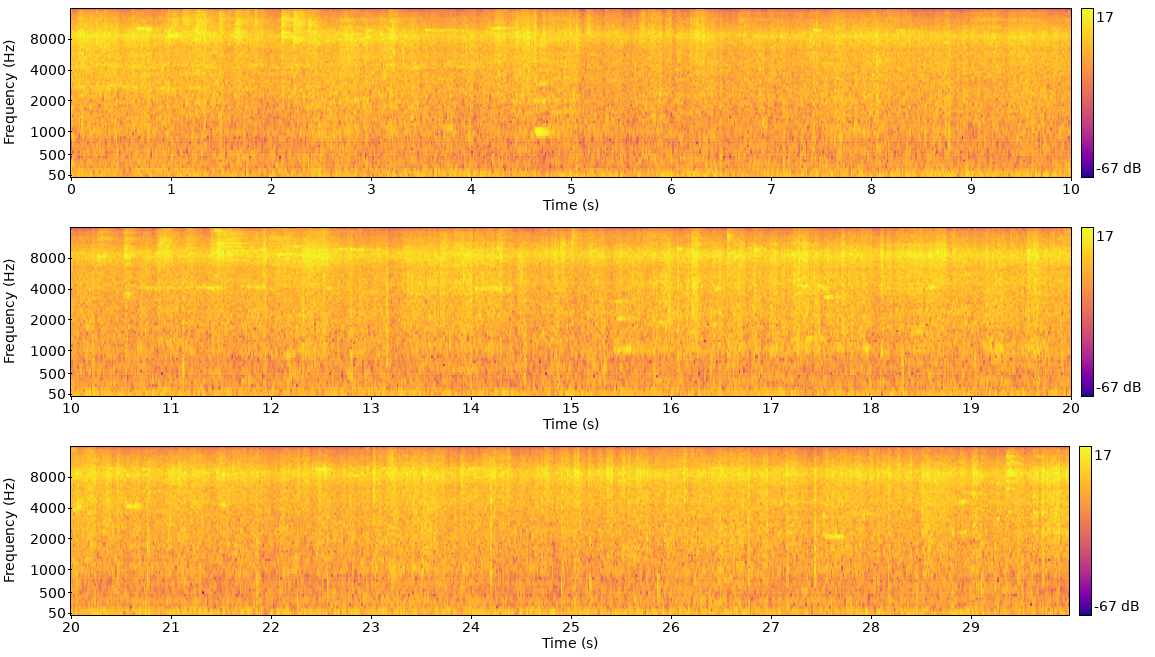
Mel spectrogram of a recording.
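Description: Freight train tank cars rolling past, a steady heavy rumble with the wheels clacking over the rail joints.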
